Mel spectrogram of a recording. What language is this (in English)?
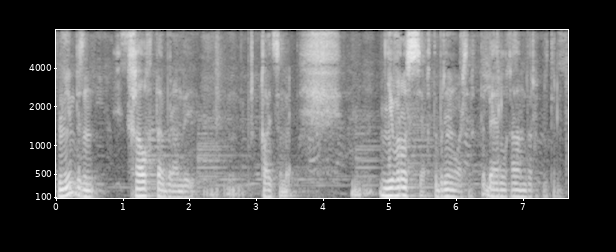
Kazakh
